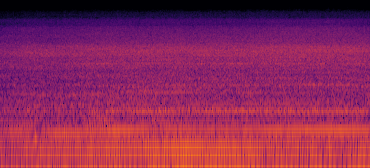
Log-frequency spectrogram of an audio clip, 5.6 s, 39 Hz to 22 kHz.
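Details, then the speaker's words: Nissan Frontier with replacement 2005 VQ 4.0 engine from an automatic Xterra, manual 4x4, first start with no coolant, airbox loosely on, not in gear: smooth, steady idle with even hum and no knocks, misses or ticks; sounds healthy. "All right. Sounds good, not in gear."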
